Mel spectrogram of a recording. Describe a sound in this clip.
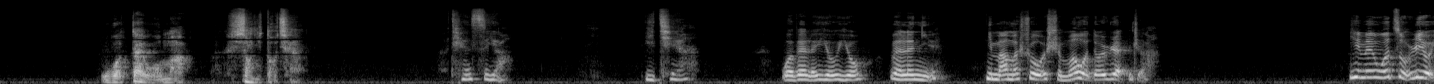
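A young woman speaks quietly in a tearful voice, close by.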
